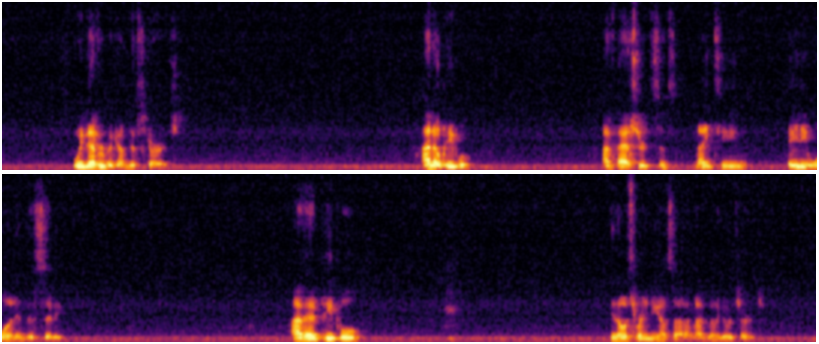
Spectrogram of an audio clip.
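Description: A middle-aged man speaks calmly through a microphone, in short phrases with pauses.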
